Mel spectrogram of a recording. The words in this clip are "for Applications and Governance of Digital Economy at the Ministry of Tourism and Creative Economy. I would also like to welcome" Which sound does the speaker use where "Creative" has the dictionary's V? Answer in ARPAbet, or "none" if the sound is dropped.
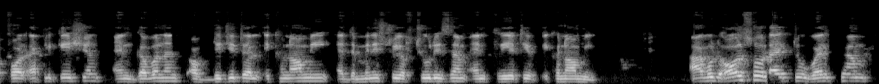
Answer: V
